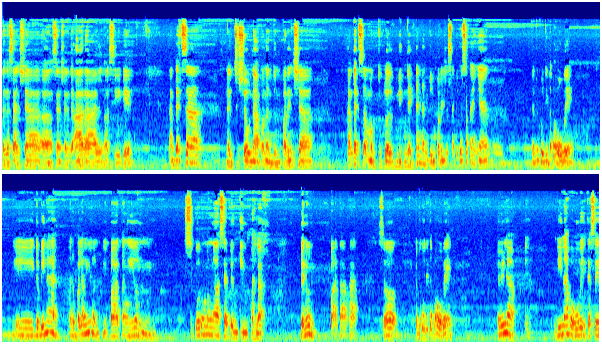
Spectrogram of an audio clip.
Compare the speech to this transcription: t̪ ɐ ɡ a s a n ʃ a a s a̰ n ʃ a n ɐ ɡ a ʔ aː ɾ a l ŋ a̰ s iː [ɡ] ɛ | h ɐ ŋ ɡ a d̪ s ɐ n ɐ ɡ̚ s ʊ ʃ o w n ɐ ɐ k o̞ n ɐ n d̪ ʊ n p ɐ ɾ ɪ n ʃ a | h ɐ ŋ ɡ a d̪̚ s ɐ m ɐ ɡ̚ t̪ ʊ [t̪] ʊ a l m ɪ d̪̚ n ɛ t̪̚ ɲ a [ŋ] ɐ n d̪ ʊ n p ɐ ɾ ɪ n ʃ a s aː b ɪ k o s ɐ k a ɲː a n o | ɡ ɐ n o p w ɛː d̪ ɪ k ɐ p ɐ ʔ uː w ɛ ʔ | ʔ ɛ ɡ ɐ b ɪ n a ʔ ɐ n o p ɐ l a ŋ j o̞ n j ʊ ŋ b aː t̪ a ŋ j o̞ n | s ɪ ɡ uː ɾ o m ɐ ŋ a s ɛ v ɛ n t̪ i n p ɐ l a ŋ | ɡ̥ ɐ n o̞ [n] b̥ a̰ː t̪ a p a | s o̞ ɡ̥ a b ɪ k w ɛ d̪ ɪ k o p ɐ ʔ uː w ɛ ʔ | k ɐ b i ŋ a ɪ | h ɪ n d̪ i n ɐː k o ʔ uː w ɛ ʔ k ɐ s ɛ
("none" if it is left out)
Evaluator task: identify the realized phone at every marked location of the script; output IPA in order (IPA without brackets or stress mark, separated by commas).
ɡ, t̪, n, n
